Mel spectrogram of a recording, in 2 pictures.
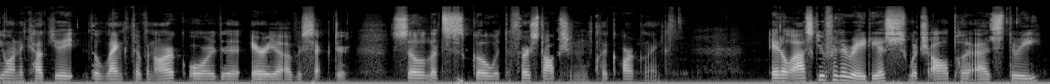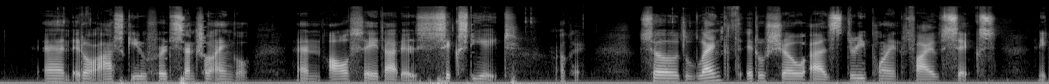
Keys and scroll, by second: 7.0 Return, 10.5 3, 11.4 Return, 15.5 6, 16.0 8, 17.6 Return.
